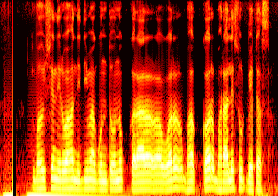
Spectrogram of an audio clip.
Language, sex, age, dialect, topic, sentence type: Marathi, male, 31-35, Northern Konkan, banking, statement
